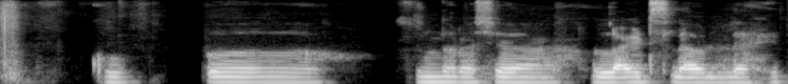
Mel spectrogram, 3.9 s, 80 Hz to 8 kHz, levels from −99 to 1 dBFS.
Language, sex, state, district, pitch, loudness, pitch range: Marathi, male, Maharashtra, Pune, 135 Hz, -16 LUFS, 130-135 Hz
